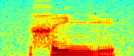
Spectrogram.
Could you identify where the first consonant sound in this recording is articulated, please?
uvular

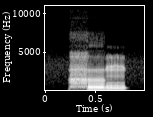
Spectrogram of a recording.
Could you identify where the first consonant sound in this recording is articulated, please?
glottal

